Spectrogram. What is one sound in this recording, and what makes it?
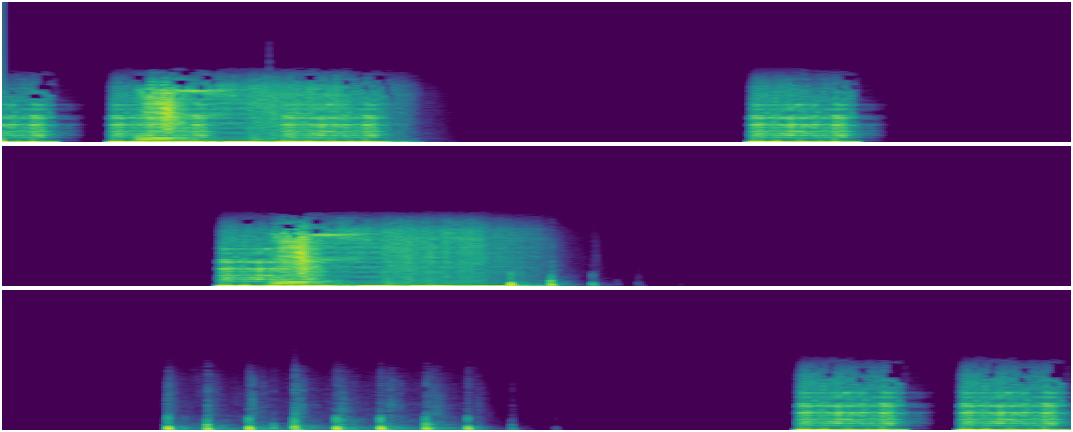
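Electric beams zap and crackle in a video game.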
